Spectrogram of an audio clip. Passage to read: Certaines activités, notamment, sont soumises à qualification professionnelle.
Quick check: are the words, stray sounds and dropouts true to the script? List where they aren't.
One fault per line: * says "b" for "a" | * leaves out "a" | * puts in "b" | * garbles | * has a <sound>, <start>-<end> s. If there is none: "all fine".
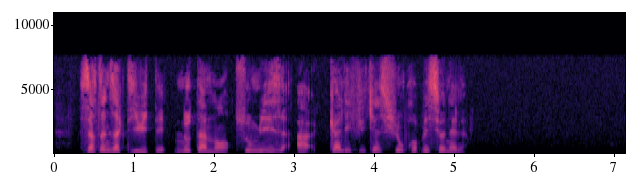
* leaves out "sont"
